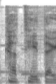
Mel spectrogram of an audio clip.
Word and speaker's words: Katheter: Nein, Katheter. – Katheter, okay.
